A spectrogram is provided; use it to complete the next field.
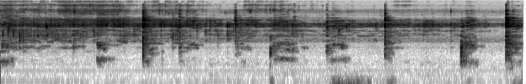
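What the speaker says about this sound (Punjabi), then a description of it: "ਹੁਣ ਆਪਾਂ ਸਾਰੇ ਸਮਾਨ ਨੂੰ ਆਪਾਂ ਚੰਗੀ ਤਰ੍ਹਾਂ ਕਰ ਦਾਂਗੇ ਮਿਕਸ" A spoon stirs garam masala and amchur into an arbi (taro) curry in a pan, with soft scraping strokes, a few sharp clinks against the pan and a quiet sizzle underneath, close and fairly faint.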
